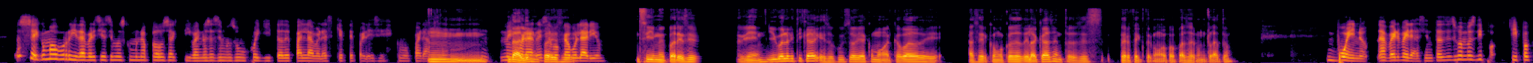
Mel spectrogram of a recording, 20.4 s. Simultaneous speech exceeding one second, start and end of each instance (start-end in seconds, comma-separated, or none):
6.4-7.8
